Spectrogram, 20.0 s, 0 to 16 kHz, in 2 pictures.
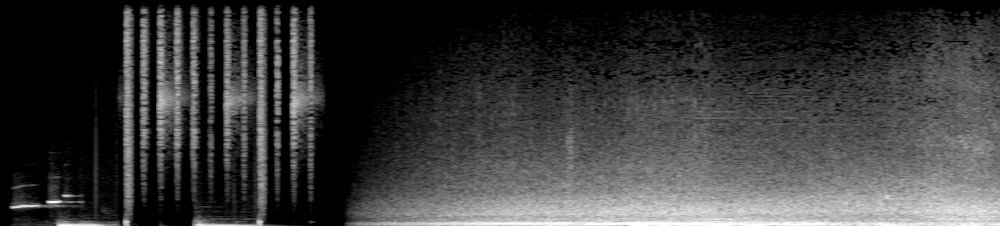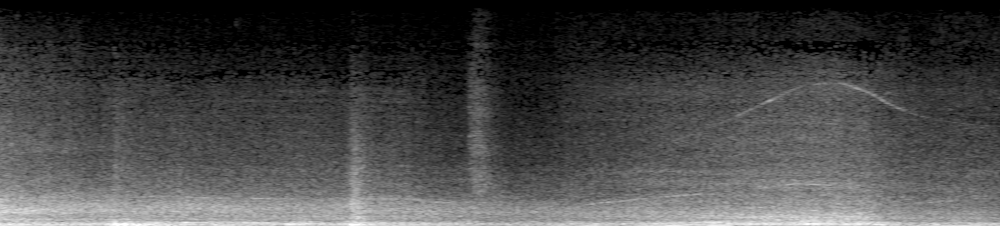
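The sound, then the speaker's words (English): Heavy traffic on a major street in Montreal. A few seconds of choppy, broken bursts give way to a continuous loud roar of trucks, buses and cars, with passing vehicles swelling and fading. “I live in Montreal, on a major street. It's loud, like really loud, for almost 18 hours a day.”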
